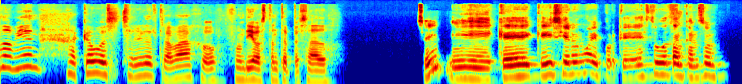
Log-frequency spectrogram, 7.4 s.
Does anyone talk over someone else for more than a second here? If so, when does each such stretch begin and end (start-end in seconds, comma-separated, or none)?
none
